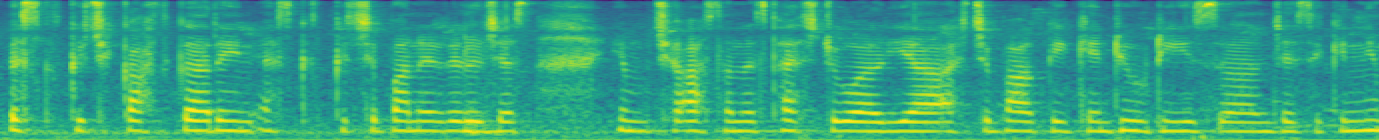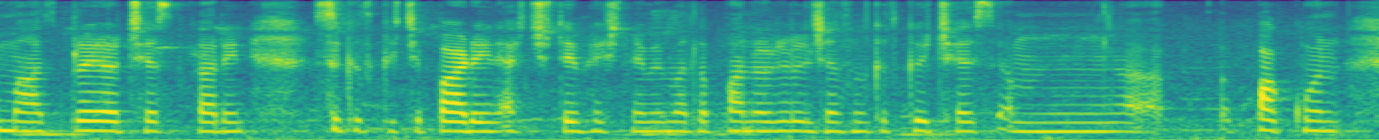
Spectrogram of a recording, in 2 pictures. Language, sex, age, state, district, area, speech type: Kashmiri, female, 30-45, Jammu and Kashmir, Anantnag, rural, spontaneous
